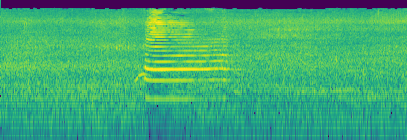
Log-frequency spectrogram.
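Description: A horn toots once, a single short note of under a second about a second and a half in, over a steady low rumble of wind.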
